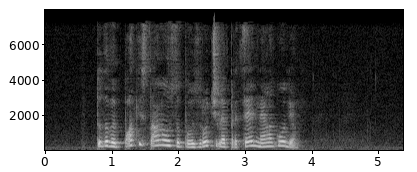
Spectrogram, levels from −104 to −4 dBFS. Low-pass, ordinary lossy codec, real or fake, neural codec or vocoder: 7.2 kHz; AAC, 32 kbps; real; none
